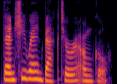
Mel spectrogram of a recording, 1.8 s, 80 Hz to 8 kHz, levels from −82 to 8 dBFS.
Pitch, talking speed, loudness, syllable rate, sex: 225 Hz, 240 wpm, -18 LUFS, 5.0 syllables/s, female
